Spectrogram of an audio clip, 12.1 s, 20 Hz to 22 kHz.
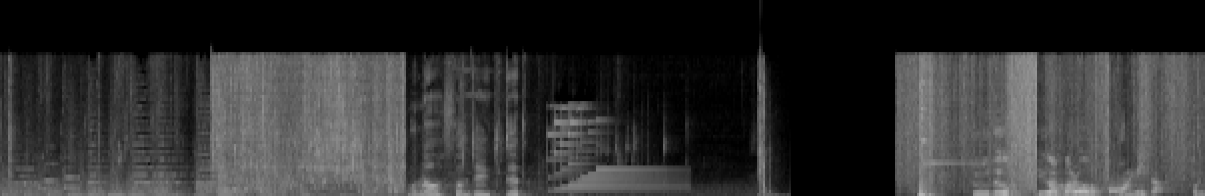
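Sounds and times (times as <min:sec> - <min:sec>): rising bell-like chime tones: 0:05.5 - 0:07.0
sharp click: 0:07.5 - 0:07.9.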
